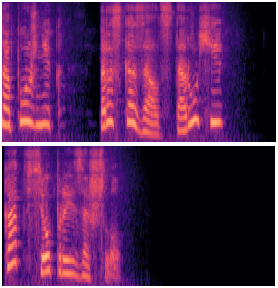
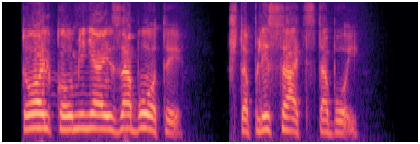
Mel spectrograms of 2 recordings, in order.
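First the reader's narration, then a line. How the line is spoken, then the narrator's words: Old woman, angry reply. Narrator (Russian): сердито ответила старуха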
